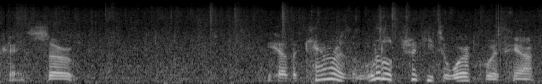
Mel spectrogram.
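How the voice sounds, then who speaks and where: A man's voice: a little high, sing-song, moderate pace. Casual male gamer over heavy background noise. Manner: easygoing, thinking aloud. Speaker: game reviewer and player. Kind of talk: casual gameplay commentary with on-screen text read aloud. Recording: very noisy, game ambience behind.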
